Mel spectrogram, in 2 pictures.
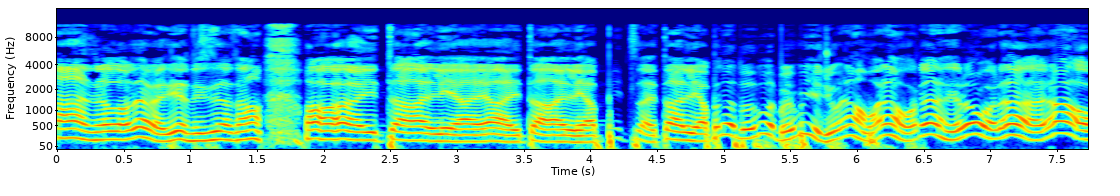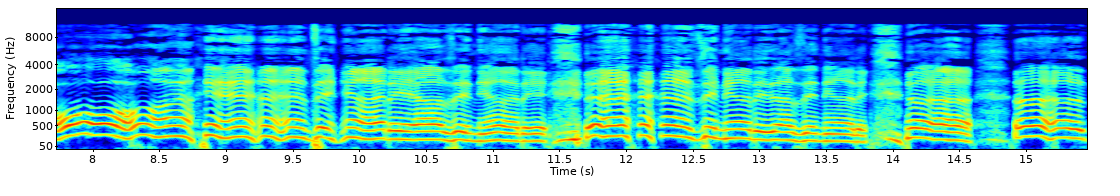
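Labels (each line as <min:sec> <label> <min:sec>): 0:00.0 A person is speaking humorously into a microphone. 0:15.5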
